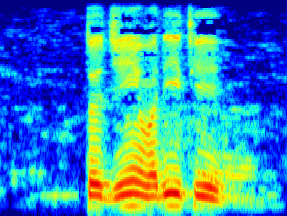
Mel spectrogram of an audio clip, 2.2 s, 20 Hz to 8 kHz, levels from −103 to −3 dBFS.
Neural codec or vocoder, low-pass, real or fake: none; 7.2 kHz; real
